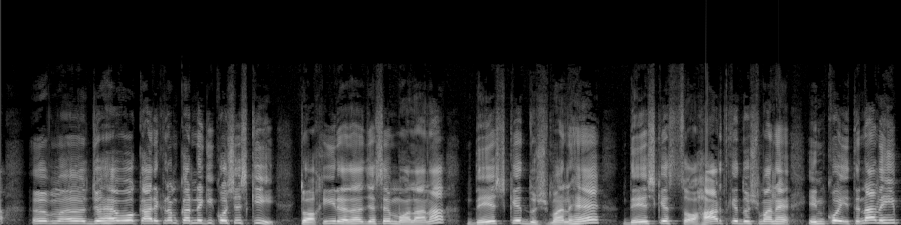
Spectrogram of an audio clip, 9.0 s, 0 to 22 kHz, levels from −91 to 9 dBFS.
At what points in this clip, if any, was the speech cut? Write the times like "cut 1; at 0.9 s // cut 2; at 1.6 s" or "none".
cut 1; at 2.9 s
